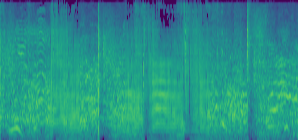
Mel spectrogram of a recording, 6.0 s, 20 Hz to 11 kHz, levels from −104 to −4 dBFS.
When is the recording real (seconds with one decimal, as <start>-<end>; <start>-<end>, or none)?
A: 0.0-1.0; 1.6-2.5; 4.2-6.0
